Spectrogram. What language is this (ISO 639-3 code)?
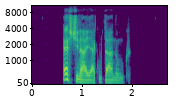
hun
